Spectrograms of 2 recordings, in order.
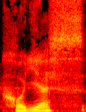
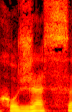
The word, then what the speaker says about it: Joyas: Joyas, Joyas ou Joyas en prononciation argentine, ah, oui.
